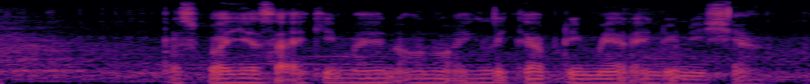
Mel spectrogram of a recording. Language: Javanese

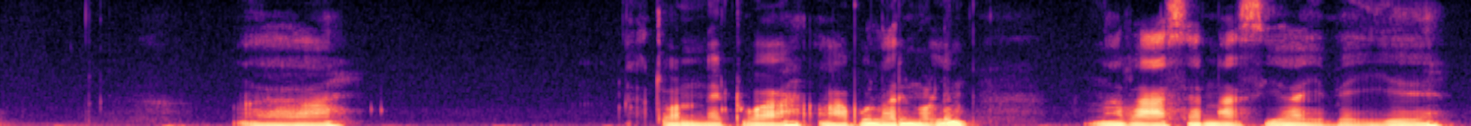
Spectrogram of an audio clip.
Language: Masai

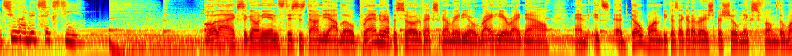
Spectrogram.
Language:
English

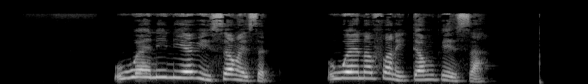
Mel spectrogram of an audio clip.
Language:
Ibibio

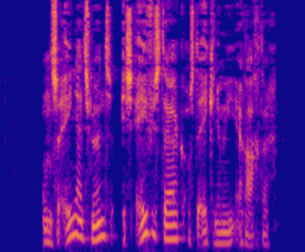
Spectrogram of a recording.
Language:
Dutch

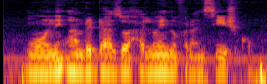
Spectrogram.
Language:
Koti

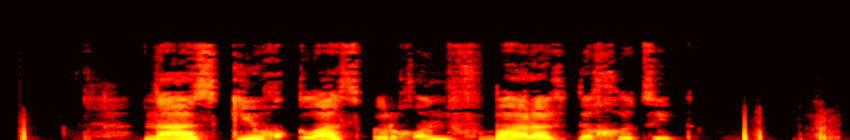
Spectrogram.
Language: Abkhazian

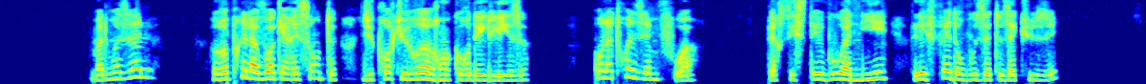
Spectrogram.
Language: French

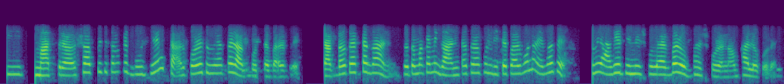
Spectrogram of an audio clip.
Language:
Bangla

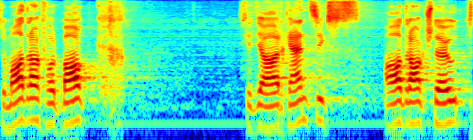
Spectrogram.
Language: Swiss German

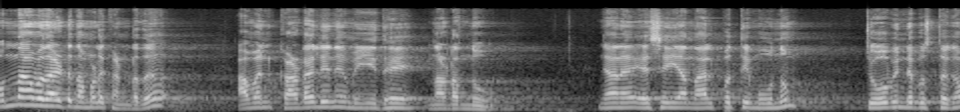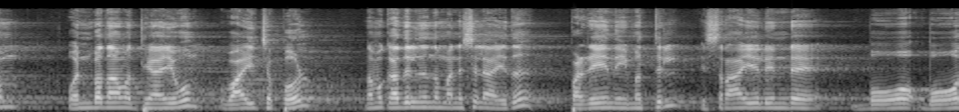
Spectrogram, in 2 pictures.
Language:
Malayalam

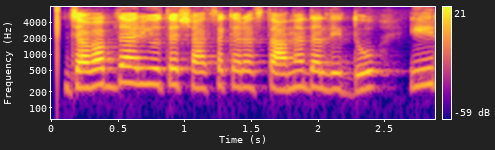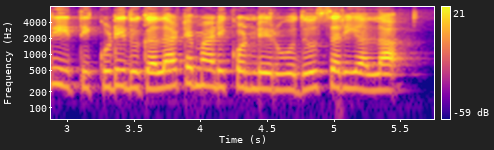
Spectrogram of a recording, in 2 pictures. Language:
Kannada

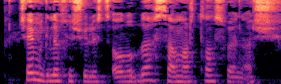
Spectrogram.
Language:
Georgian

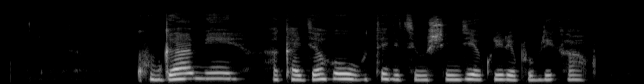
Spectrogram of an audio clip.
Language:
Kinyarwanda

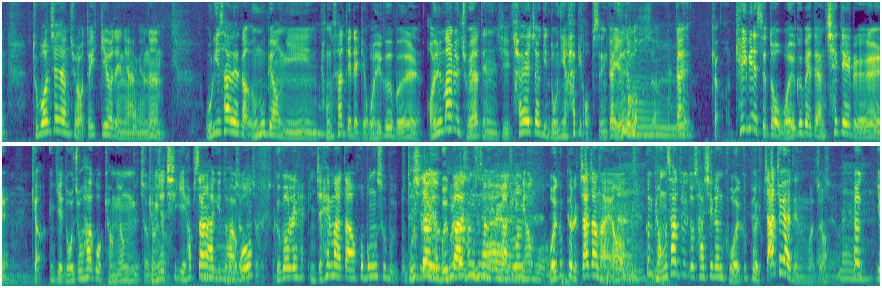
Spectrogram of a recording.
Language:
Korean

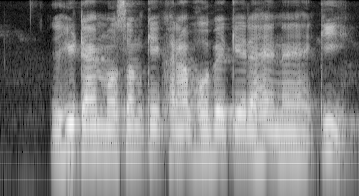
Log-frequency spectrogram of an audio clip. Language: Magahi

